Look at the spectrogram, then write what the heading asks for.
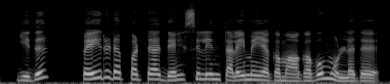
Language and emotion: Tamil, neutral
